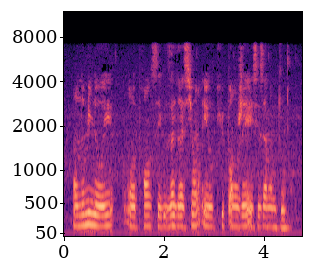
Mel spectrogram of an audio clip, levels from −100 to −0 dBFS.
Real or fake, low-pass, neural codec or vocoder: real; 7.2 kHz; none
